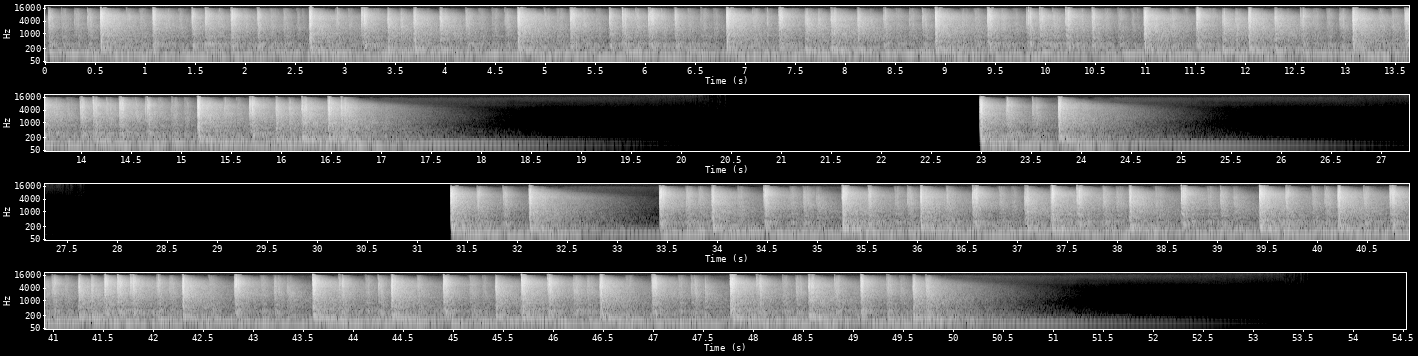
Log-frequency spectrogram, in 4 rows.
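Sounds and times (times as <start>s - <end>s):
instrumental tom drums: 0.0s - 18.2s, 23.0s - 25.2s, 31.4s - 51.3s.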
